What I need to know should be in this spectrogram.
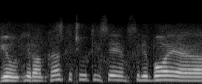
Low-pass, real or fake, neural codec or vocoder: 10.8 kHz; fake; codec, 24 kHz, 0.9 kbps, WavTokenizer, medium speech release version 2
